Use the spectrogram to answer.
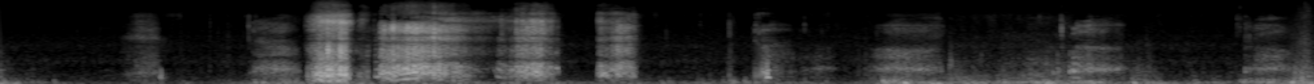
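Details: Person coming down with a bad cold and a worsening cough: several forceful, wet sneezes in a row, with sniffing and a nose blow.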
